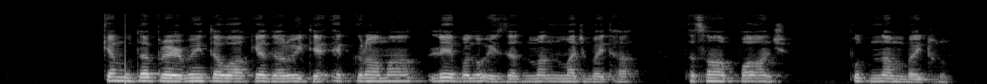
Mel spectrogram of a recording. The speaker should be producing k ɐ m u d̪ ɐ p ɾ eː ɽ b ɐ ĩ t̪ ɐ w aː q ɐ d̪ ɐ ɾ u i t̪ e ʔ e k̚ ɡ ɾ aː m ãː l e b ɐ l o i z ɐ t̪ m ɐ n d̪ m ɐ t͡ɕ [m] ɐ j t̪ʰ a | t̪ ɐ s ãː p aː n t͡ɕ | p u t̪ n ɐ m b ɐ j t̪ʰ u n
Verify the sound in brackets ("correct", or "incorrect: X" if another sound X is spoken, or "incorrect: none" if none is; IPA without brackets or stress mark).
incorrect: b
